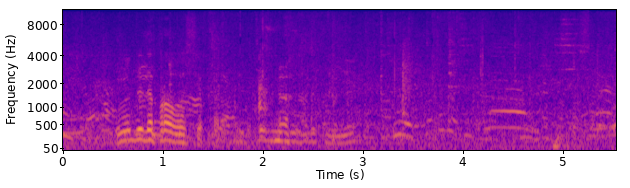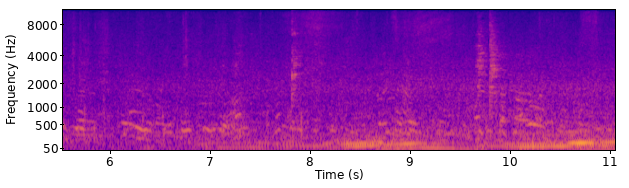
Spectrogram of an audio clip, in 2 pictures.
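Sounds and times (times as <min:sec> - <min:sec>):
voices talking: 0:00.0 - 0:10.9.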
